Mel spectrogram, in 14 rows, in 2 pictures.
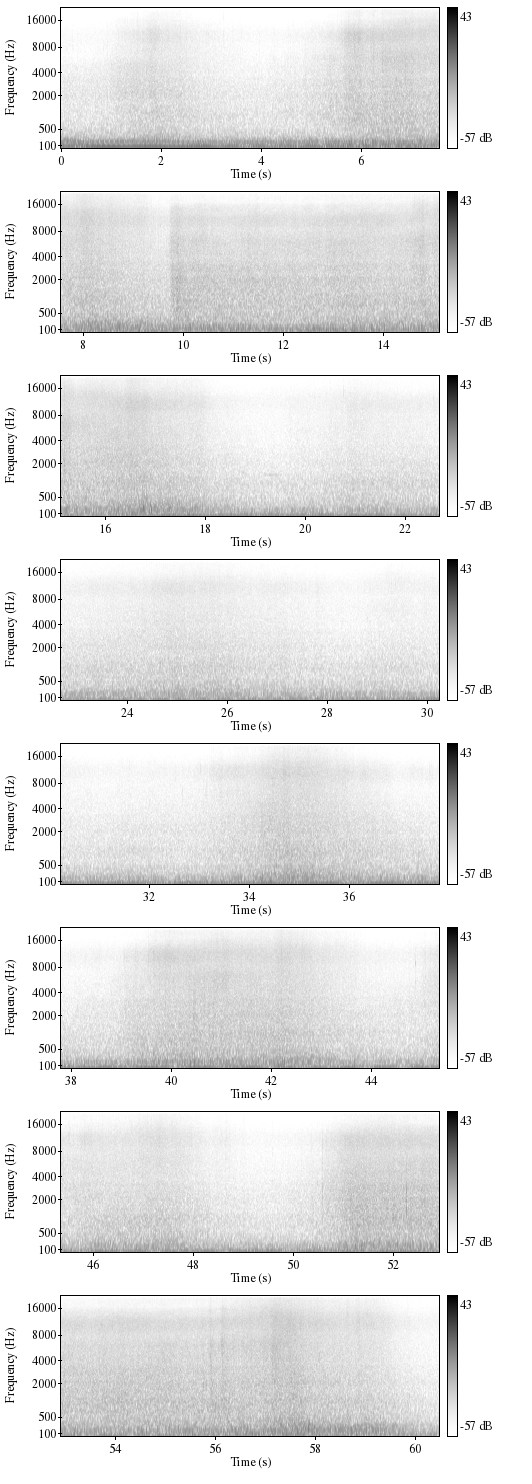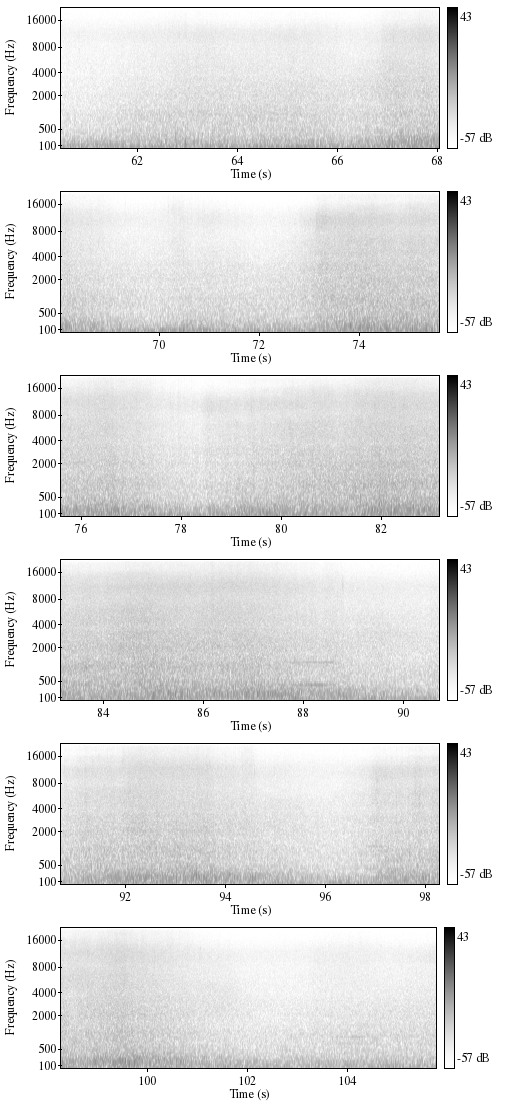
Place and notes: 富岡里, Taitung City - in the beach
Sound of the waves, The distant sound of the yacht, Fighter flight through
Zoom H2n MS +XY
6 September 2014, 09:07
